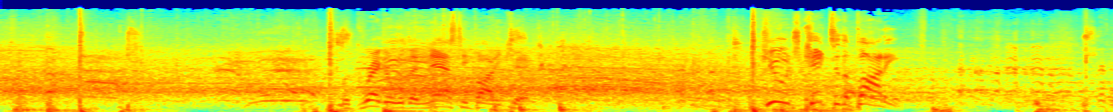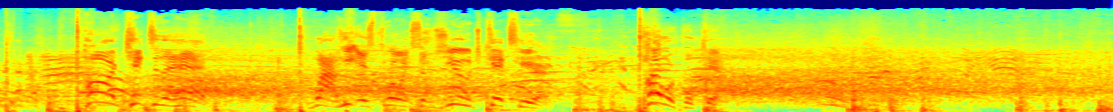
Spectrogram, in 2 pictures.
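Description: A crowd roars and cheers steadily.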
